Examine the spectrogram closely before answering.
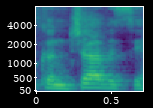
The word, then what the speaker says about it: Kontravasy: are and where you're from my name is controversy and i'm from the bronx bronx born jamaican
